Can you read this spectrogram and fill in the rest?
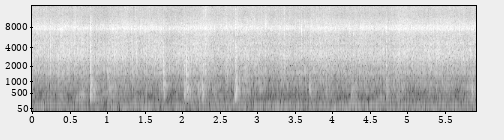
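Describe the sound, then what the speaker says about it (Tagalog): Onion, garlic and chili peppers sizzle steadily in a pan for a vegetable chop suey, with a continuous hiss broken by several clinks and scrapes of stirring. "Maglulunod na po tayo ng ating mga sangkap, bombay, saka bawang mga kananay at saka labuyo."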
